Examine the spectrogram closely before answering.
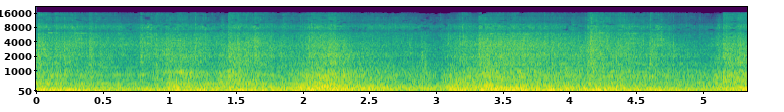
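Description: Heavy weapon blows thud and clang in a fierce fight.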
